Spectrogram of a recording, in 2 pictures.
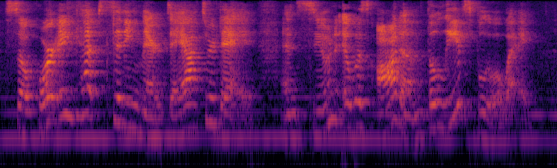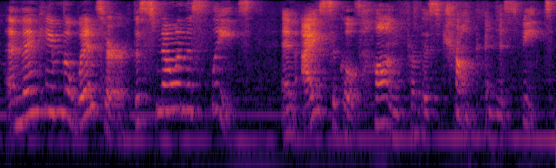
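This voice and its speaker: Female storybook reader, high and lively, heard in an echoey room. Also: normal speed. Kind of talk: expressive children's story read-aloud. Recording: echoey room, distant mic, background noise.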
